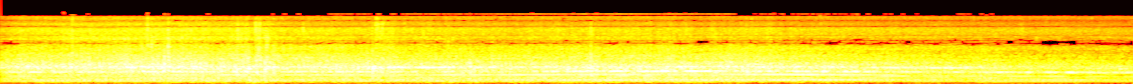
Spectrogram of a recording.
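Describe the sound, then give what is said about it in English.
A car's programmed artificial driving noise plays continuously, a steady synthetic hum layered with sustained electronic tones over a whooshing, motor-like wash, holding at an even loudness for several seconds with no talking; its tone changes with the car's speed. “This is a noise that the car makes.”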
